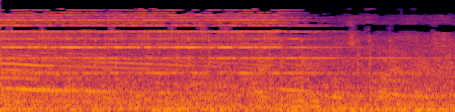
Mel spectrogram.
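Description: Aristocrat Lightning Link High Stakes slot machine sounding an electronic tone that slides slowly down in pitch while the reels spin, fading near the end, over casino crowd noise.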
